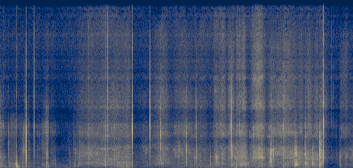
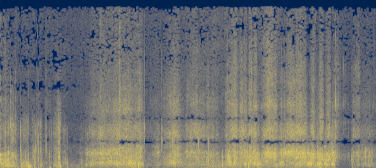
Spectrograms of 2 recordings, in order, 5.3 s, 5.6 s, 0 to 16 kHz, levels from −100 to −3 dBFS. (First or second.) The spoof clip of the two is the first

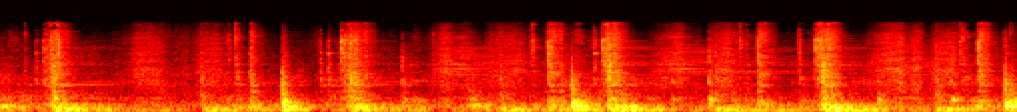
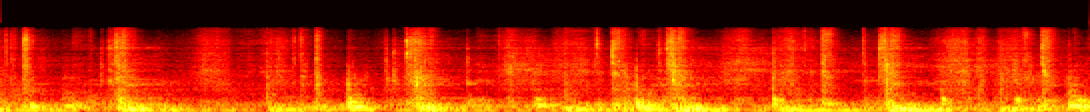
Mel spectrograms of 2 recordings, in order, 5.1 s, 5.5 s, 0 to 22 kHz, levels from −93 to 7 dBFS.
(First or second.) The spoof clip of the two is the second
